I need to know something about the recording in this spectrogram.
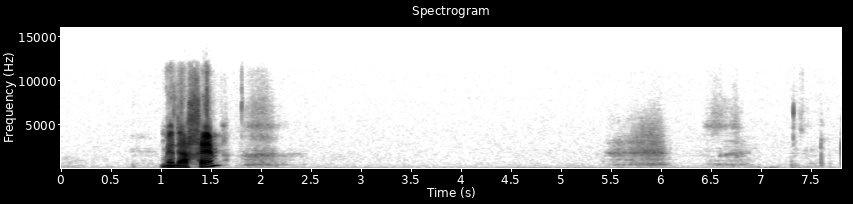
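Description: A woman speaks briefly over an online call, with pauses.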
